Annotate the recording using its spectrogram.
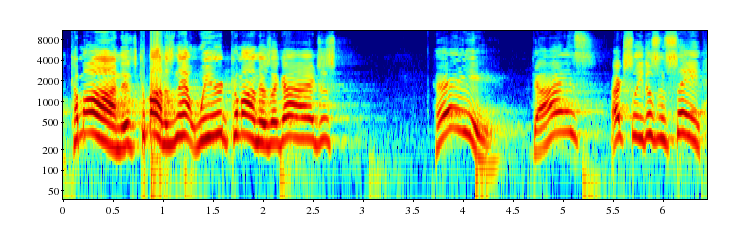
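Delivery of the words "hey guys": high, airy hello to friends; lightly acted offhand greeting; casual greeting. Man walking on water greets the boat, mock casual. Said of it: "there's a guy just walking along".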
